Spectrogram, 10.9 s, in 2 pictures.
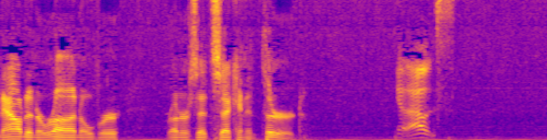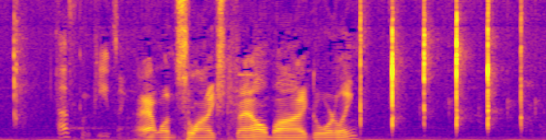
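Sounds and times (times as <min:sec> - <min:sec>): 
speech: 0:00.0 - 0:03.1, 0:04.0 - 0:04.6, 0:06.0 - 0:09.2
hand claps: 0:09.0 - 0:10.9.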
